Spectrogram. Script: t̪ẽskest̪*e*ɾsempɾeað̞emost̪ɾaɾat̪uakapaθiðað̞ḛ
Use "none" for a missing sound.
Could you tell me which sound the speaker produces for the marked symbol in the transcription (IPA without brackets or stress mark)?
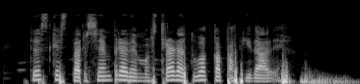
a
